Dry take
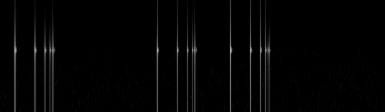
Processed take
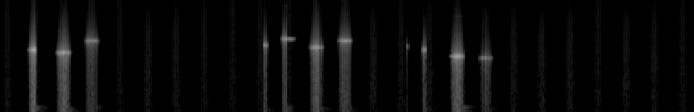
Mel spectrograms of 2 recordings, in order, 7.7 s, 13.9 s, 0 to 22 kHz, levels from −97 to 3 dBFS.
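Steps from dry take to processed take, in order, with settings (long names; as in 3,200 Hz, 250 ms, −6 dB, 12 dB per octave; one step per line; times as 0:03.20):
spectrum averaged block by block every 200 ms
granular cloud 168 ms, grains 3.2 per second, spray 10 ms, pitch spread up and down by 7 semitones
mains-hum notches 50/100/150/200 Hz
time stretch by overlap-add 1.8×, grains 115 ms
level +11.5 dB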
